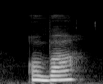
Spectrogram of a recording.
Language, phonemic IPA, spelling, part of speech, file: Czech, /oba/, oba, pronoun, Cs-oba.ogg
- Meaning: both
